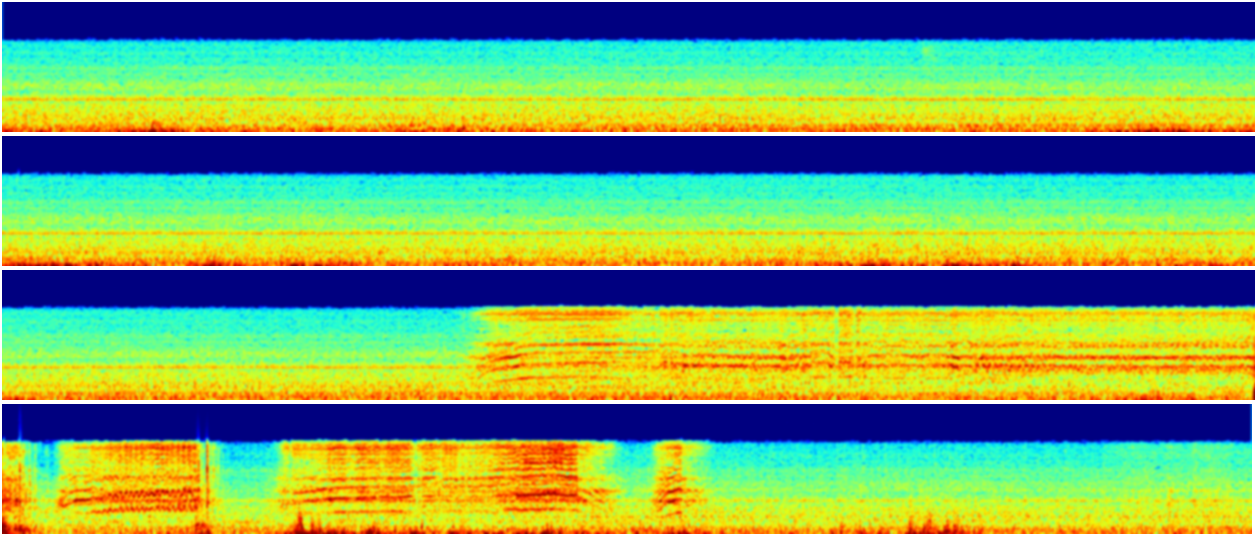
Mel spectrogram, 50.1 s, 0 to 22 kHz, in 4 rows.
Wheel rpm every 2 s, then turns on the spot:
0, 0, 0, 0, 0, 0, 0, 0, 0, 0, 0, 0, 0, 0, 10, 150, 160, 160, 150, 100, 110, 130, 10, 0, 10.
48-50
